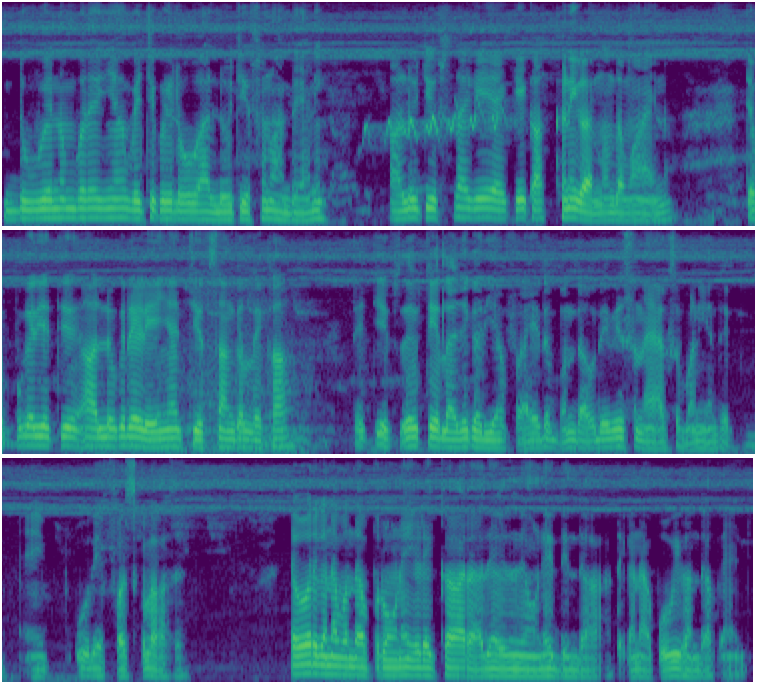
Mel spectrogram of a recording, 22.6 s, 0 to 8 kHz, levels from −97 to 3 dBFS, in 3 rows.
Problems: constant background noise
